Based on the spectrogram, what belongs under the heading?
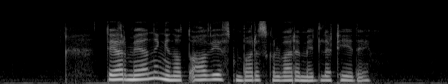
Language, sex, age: Norwegian, female, 26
